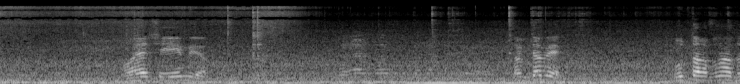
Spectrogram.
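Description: A metal spatula scrapes and taps on a hot grill.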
